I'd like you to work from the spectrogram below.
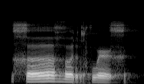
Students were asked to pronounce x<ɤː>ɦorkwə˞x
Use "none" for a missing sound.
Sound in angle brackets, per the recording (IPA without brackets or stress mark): ɤː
